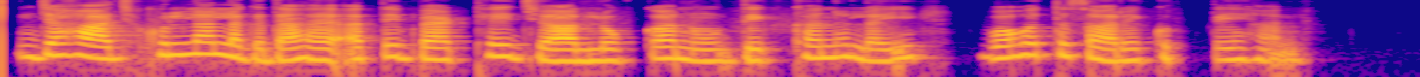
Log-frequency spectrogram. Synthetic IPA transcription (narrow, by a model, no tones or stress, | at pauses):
d͡ʒəɦaːd͡ʒkʰʊlːaːləɡd̪aːɦɛːʔət̪eːbɛːʈʰeːd͡ʒãːloːkãːnũːd̪eːkʰənləiː | bəɦʊt̪saːɾeːkʊt̪ːeːɦə̰n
